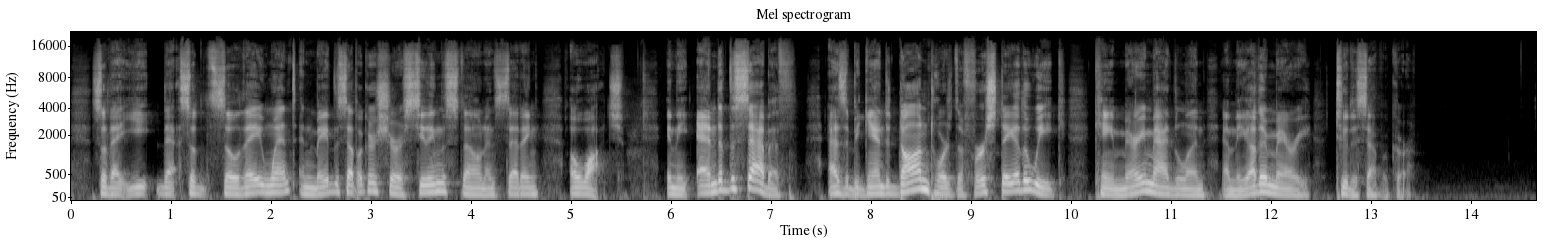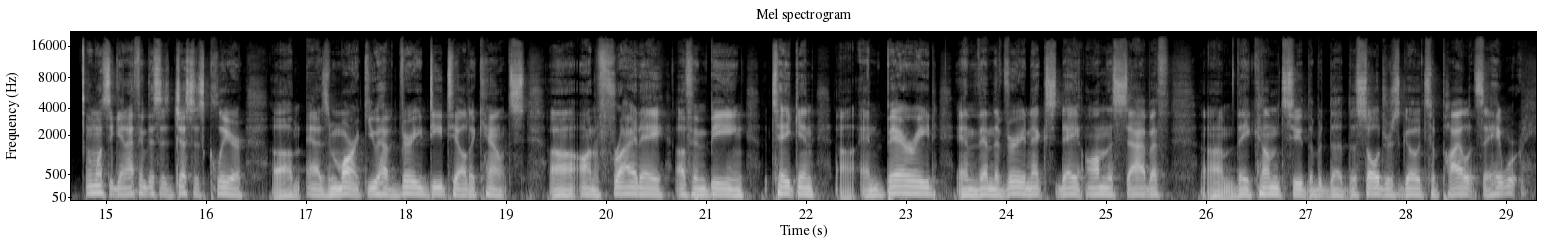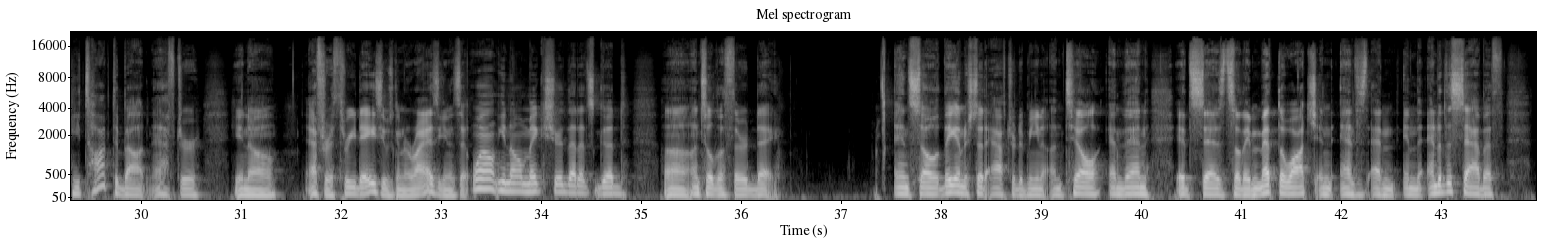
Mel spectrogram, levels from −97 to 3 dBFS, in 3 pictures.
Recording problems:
none

